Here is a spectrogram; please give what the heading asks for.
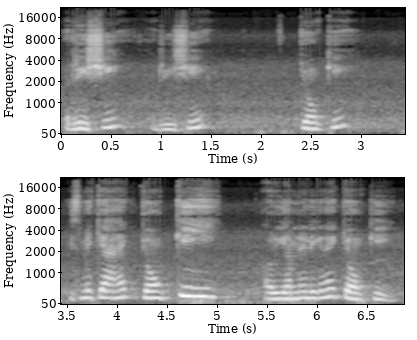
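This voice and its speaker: A woman teacher giving an online lesson to children, slowly reading out word pairs and often checking that they follow. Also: mid-range voice, warm tone, slight background noise, rough recording. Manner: slow and careful, reading word pairs aloud and often asking "theek hai?".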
